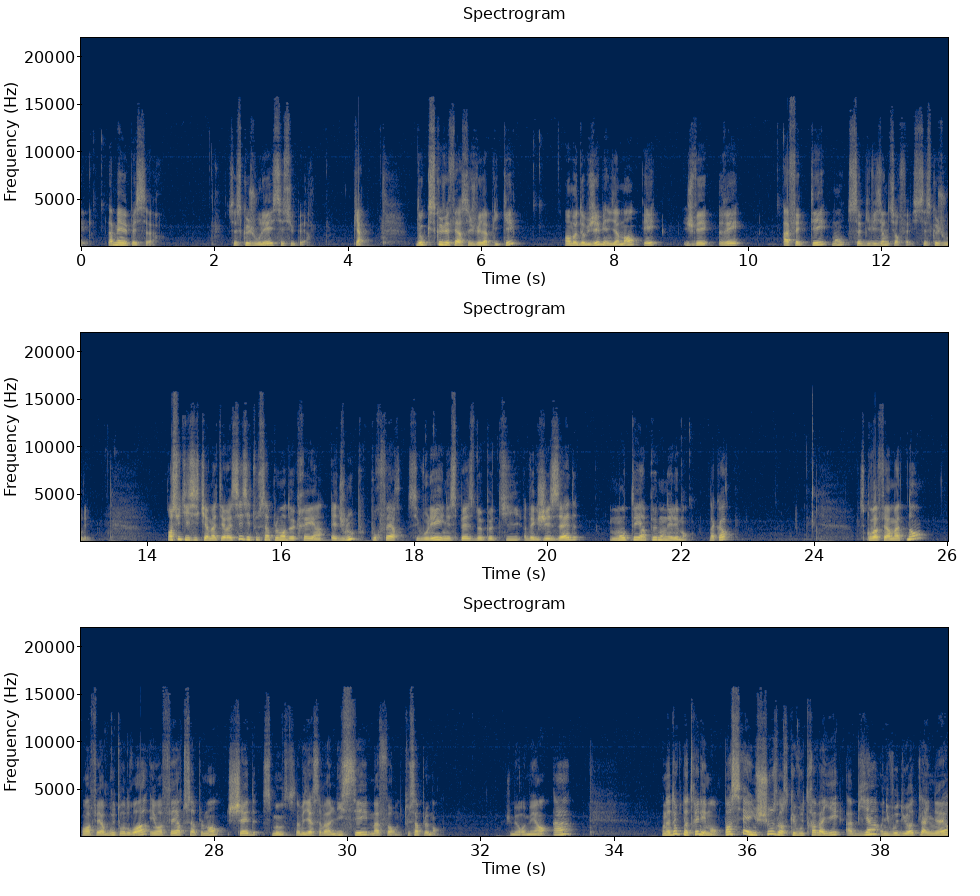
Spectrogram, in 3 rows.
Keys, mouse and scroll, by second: 0.6 click, 1.4-2.6 middle drag, 2.6-3.2 scroll up 2, 3.3 scroll up 2, 3.5-4.0 scroll down 1, 4.0-7.0 middle drag, 7.6 click, 10.8 click, 11.4-13.8 middle drag, 13.8 Tab, 14.2-15.2 scroll up 1, 15.2-17.5 shift+middle drag, 17.5 ctrl+r, 22.8-23.2 scroll down 1, 23.2-24.4 middle drag, 24.4 Tab, 25.0-26.7 middle drag, 26.7-32.6 right drag, 32.6 KP_1, 36.8 click, 37.0-39.0 drag.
